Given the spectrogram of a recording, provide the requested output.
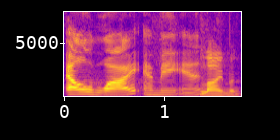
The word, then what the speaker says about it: Lyman: it's paul maikai ke ave lyman that's l-y-m-a-n lyman and keave is her maiden name um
